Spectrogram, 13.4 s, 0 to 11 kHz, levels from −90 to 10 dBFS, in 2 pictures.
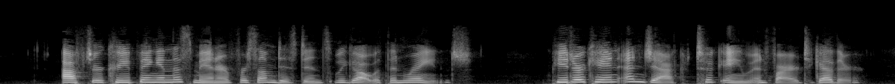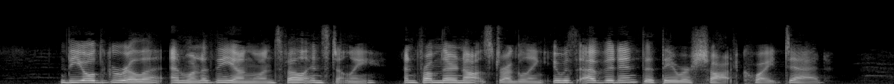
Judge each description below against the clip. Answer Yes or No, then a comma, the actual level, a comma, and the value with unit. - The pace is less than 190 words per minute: No, average, 200 wpm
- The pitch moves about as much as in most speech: Yes, average, 3.9 semitones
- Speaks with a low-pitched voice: No, high, 235 Hz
